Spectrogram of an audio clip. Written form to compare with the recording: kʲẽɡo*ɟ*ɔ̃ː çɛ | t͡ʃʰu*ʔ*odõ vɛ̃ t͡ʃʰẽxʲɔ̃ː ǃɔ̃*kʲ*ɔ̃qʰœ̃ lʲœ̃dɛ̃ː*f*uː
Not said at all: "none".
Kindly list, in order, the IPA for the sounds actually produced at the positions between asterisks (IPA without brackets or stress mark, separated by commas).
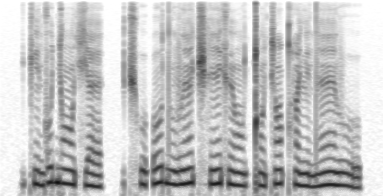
ɟ, ʔ, c, v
